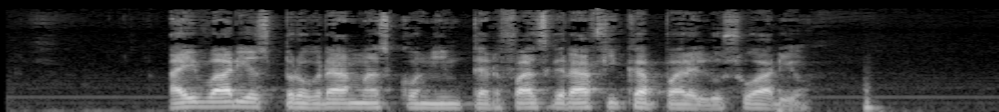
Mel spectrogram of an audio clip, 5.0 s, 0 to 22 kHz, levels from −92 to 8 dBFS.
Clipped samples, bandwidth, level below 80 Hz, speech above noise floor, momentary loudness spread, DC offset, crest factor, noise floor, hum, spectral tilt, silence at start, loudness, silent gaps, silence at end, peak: under 0.1%; 16.5 kHz; -50 dBFS; 40 dB; 19 LU; under 0.1%; 18 dB; -58 dBFS; none; -4.5 dB/octave; 0.85 s; -18 LUFS; none; 0.6 s; -2 dBFS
